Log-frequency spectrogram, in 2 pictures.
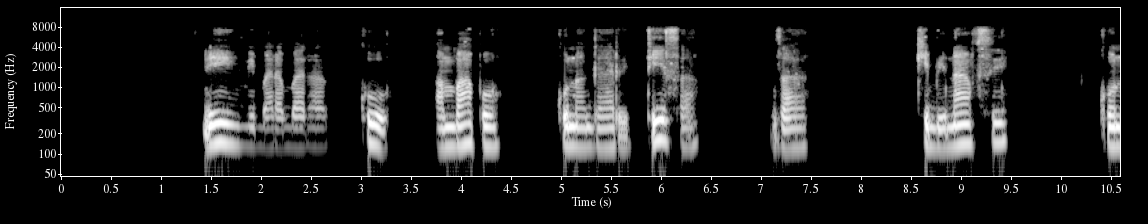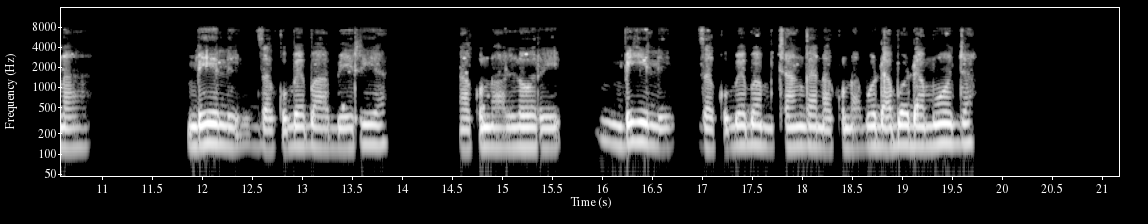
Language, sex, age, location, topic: Swahili, male, 18-24, Nairobi, government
